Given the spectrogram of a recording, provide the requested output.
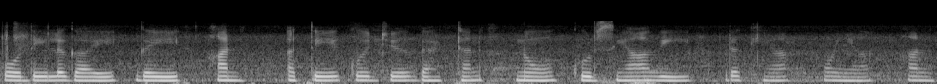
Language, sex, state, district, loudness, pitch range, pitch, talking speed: Punjabi, female, Punjab, Kapurthala, -17 LUFS, 180-195 Hz, 185 Hz, 85 wpm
